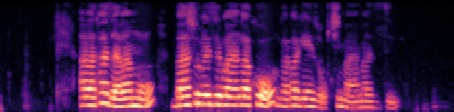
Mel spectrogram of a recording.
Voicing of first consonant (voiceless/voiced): voiced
